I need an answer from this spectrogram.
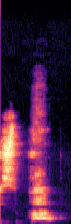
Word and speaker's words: superb: Now option B, superb. Superb is a bisyllabic adjective and it is stressed on the second syllable as superb.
